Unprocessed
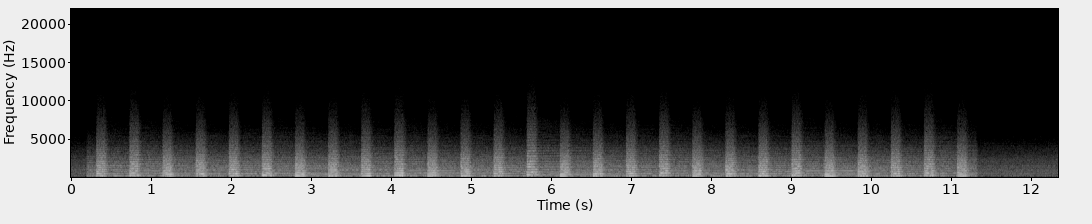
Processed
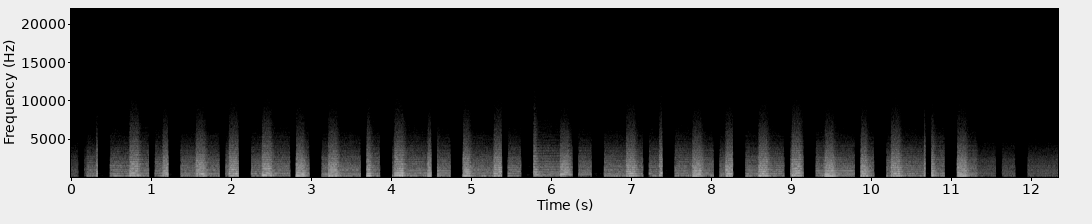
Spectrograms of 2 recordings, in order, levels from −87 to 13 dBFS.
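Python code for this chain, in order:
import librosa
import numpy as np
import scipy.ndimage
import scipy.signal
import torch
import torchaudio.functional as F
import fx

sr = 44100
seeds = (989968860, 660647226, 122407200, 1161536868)

y = fx.ellip_highpass(x, sr, hz=270.0, order=4, stop_db=40, at=(6.03, 6.55))
y = fx.step_gate(y, sr, bpm=187, pattern='x.xx..xxxxx', floor_db=-60.0, edge_ms=4.5)
y = F.gain(torch.from_numpy(y), -4.5).numpy()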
